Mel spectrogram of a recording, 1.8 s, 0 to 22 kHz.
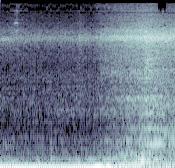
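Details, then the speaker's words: Chevrolet Onix/Prisma automatic, about 75,000 km, with knocking/pre-ignition on gasoline, ethanol reading reset to 20%: idle settles smoothly, brief rev rises and falls cleanly with no pinging or rattle; normal revving. "Já caiu a lenta, já ficou redondinho na onde que eu quero, certo, ó. Olha lá, porcentagem de álcool 20%, que seria o correto do combustível, certo? Vamos acelerar aqui para ver."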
